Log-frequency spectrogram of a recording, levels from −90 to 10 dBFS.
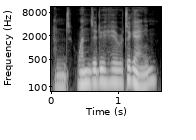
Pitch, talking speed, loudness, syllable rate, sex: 125 Hz, 255 wpm, -17 LUFS, 5.4 syllables/s, male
